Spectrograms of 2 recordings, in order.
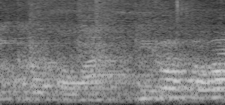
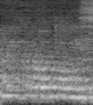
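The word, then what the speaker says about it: microtoise: Mikrotoa ya, jangan mikrotois bacanya, mikrotoa. Nah kemudian ada yang familiar juga dengan ini, pita lila ya.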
